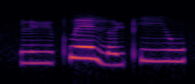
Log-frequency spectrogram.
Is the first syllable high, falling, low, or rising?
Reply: low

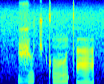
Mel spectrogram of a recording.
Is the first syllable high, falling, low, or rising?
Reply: rising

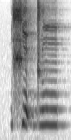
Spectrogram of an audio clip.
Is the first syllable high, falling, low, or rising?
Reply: high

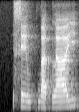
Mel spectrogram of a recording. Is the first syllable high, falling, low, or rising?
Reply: low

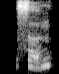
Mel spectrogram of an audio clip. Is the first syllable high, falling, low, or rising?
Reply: low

